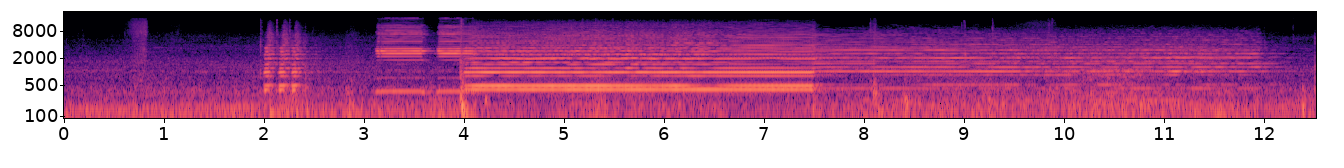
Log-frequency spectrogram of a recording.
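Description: Car horn honking, heard from inside a car: two short toots about two seconds in and a lower one a second later, then a long two-note honk held for about three and a half seconds, followed by a quieter horn tone that keeps sounding to the end. A low traffic rumble runs underneath.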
